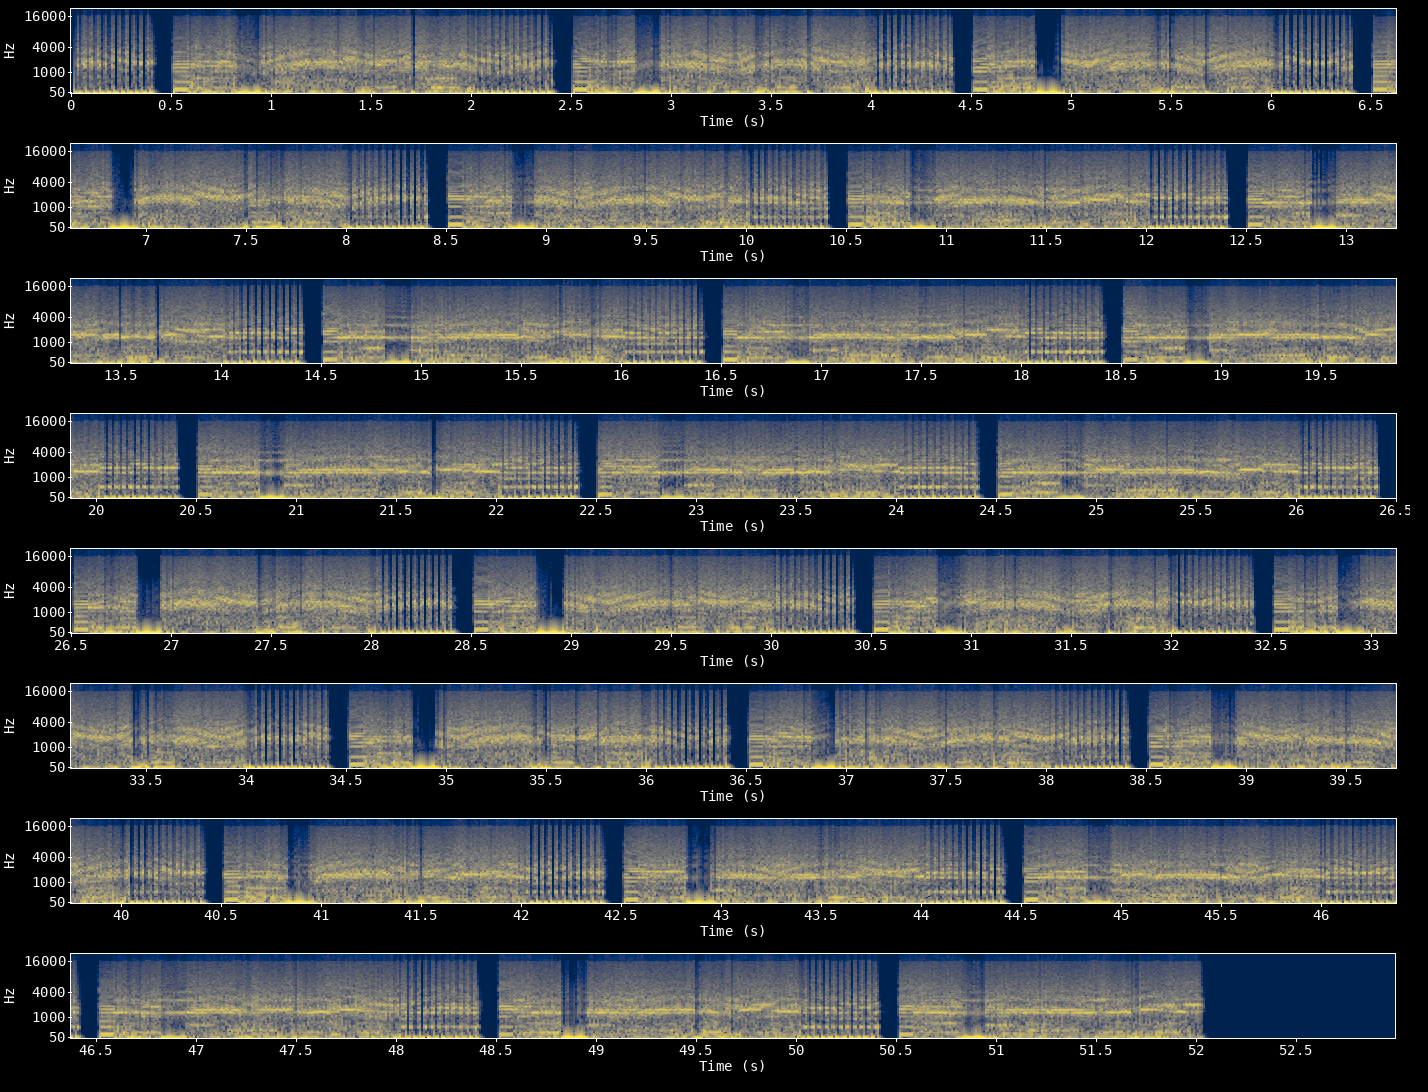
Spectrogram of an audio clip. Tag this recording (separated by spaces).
beep beeps noise weird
